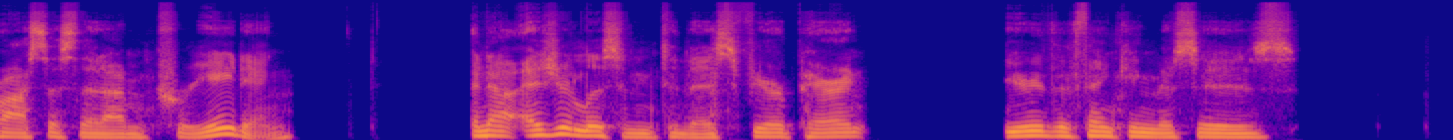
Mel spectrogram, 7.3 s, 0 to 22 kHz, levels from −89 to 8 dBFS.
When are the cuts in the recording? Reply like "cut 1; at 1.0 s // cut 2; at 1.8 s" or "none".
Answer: none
